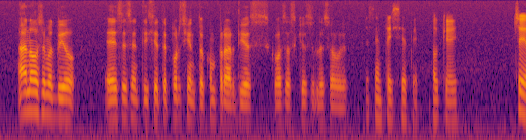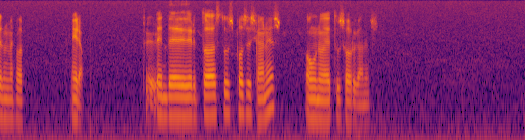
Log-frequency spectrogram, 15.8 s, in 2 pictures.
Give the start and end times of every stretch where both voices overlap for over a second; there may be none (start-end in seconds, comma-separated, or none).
none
